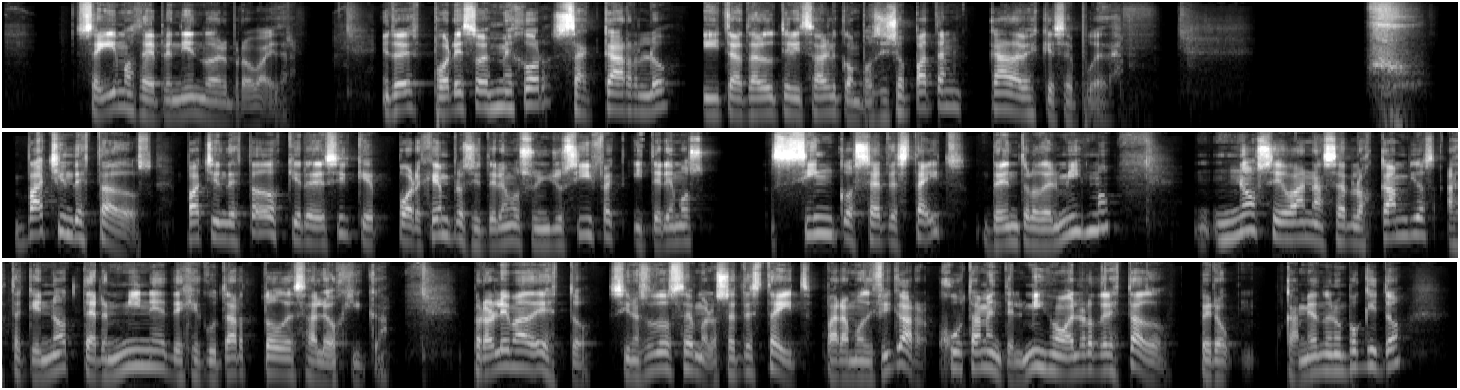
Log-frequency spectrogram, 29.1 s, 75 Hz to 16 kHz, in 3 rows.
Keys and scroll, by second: 0.0 h, 0.3 Escape, 0.3 a, 2.1 shift+v, 4.9 Escape, 7.4 j, 9.1 k, 17.6 Escape, 19.3 shift+v, 19.8 Escape, 20.1 j, 20.4 shift+v, 20.8 Escape, 23.6 h, 24.5 Escape.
